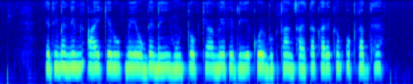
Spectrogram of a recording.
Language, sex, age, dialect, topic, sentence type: Hindi, female, 18-24, Hindustani Malvi Khadi Boli, banking, question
